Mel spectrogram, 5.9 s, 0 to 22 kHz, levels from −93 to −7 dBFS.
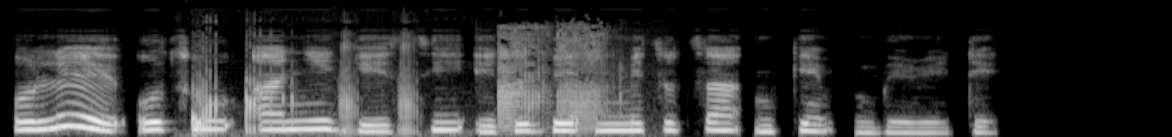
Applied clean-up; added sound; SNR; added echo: none; Fart; 9 dB; none.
